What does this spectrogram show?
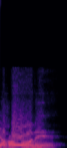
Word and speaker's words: Iovine: Wait, are we saying his name correctly, Jimmy Iovine? Like, what's the correct Italian pronunciation? Yavone. Giacomo Yavone.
